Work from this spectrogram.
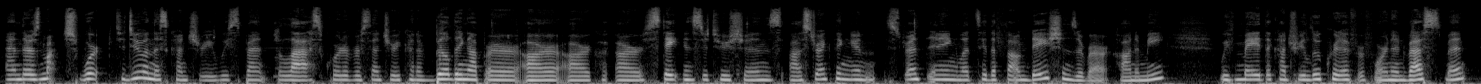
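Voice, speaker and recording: A woman's voice: mid-range voice, steady tone, normal speed, warm tone, dry recording. A woman from Slovakia, a guest author, earnestly explaining her points in a conversational interview and building them up as lists.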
